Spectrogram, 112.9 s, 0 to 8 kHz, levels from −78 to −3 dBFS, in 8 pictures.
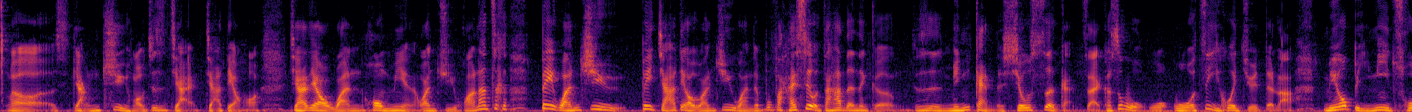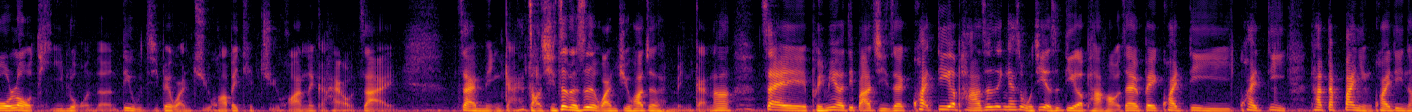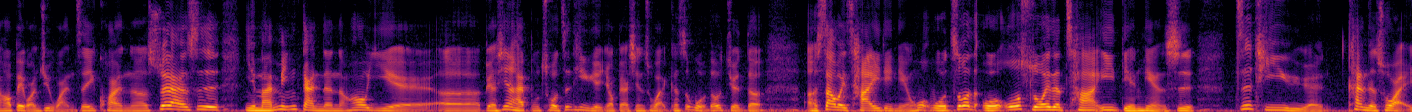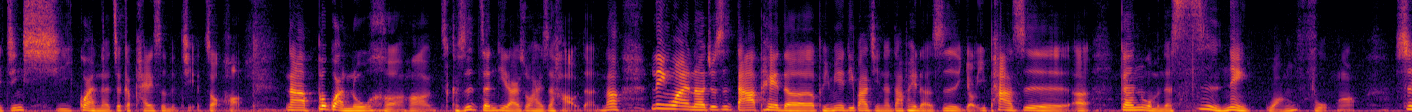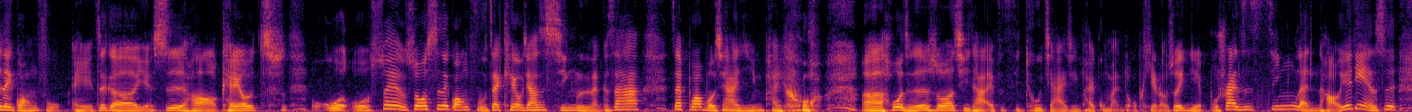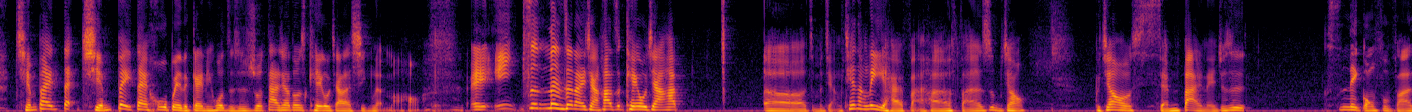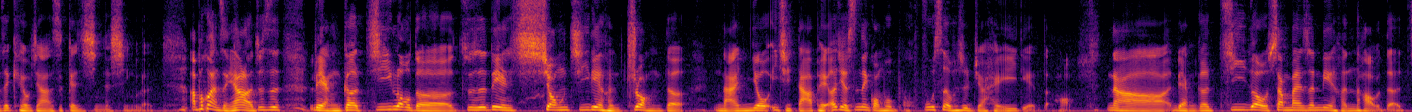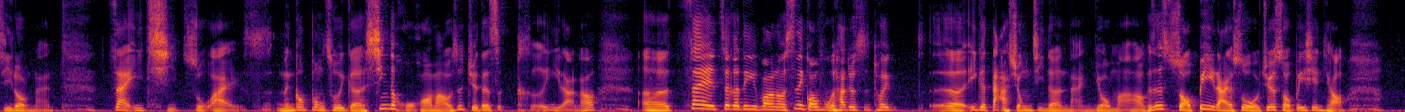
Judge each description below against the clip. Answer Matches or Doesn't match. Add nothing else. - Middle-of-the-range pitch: Matches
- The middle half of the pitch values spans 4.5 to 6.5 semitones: Matches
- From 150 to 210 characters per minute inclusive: Doesn't match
